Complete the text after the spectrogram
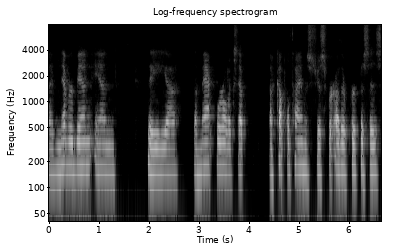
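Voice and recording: Slow and croaky, a man's fairly high voice has a dark, mellow tone and little pitch movement.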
